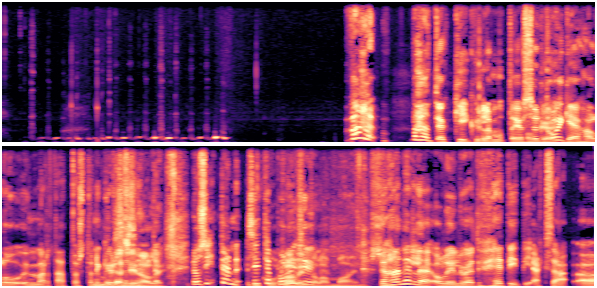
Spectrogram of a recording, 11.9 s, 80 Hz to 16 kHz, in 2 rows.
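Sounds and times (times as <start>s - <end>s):
person imitating pigeon cooing: 0.4s - 2.3s
speech: 4.2s - 11.8s.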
